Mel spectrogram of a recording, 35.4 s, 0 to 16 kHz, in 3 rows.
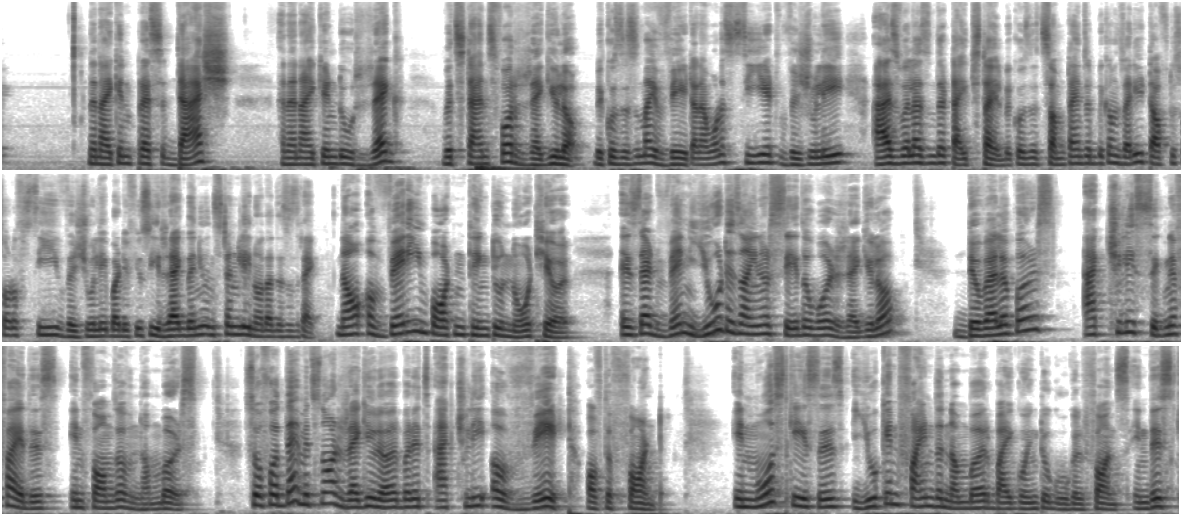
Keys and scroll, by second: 1.7 typing, 3.3-4.4 typing.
